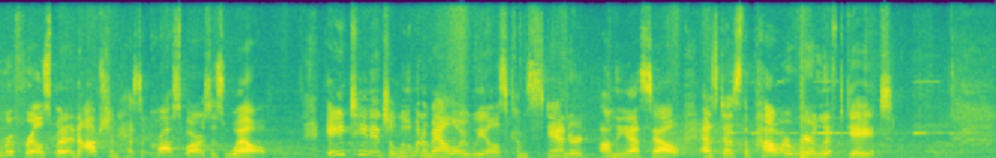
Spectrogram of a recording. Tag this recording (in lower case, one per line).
speech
